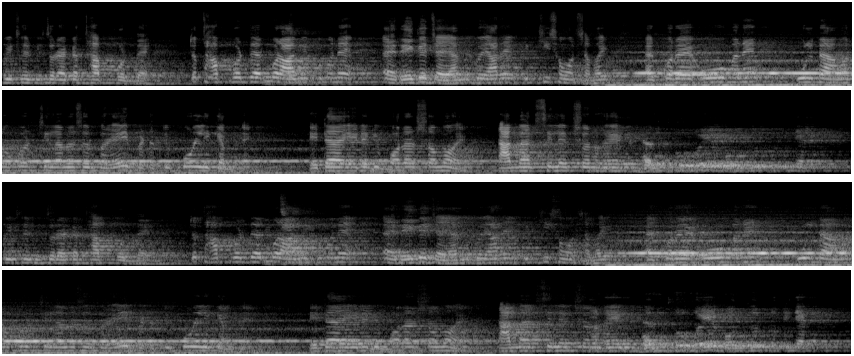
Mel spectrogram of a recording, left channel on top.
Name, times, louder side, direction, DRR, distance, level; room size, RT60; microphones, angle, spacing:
voice 1, 0.0-1.5 1.9-3.5 3.8-6.1 6.4-7.6 7.9-11.0 11.6-13.1 13.5-15.0, left 3 dB, 45° left, 4 dB, 1.7 m, -28 dB
voice 2, 2.6-3.0 5.7-5.9 12.1-12.4 14.3-16.7, equal, 55° right, 0 dB, 6.3 m, -31 dB
sound 1, 5.9-13.5, right 1 dB, 25° right, 2.5 m, -25 dB
23.5 x 21.0 x 9.7 m, 2.2 s
head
